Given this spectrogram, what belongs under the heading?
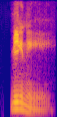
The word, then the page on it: meanie: American English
